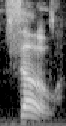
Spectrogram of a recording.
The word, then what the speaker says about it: though: for example the word though okay okay when we pronounce that th you want to stick your tongue between your teeth okay we say though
